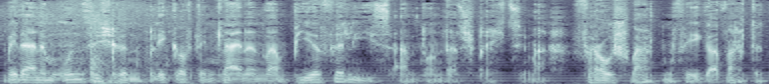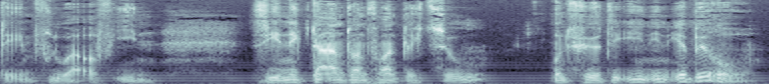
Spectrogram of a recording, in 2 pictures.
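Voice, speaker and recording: A male narrator tells a spooky children's story in a deep voice. His intonation swings widely to build suspense, with some gravel in the tone. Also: big pitch swings, normal speed, noisy background, full character voice. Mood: suspenseful.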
